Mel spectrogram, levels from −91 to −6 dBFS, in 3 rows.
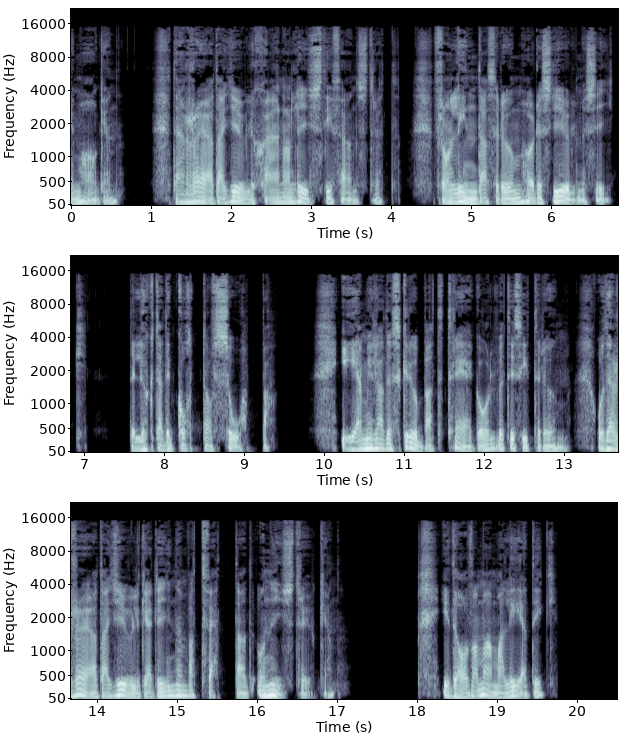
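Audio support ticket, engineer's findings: Gain pumping, whole clip. Gain swing around 10 dB. Loud and soft passages pulled close in level, sound squashed. Likely input gain set far too high, with a fast limiter or compressor clamping every peak and releasing between them.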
